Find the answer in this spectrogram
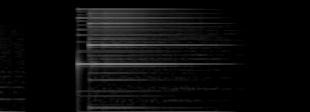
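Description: A single bright, bell-like ding from a logo intro sound effect, struck about half a second in and ringing down to nothing over about a second, just after the tail of an earlier chime fades.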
